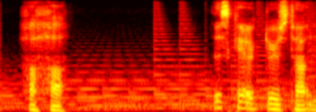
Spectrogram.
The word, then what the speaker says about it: 母: Today's kanji is mother, pronounced bo, haha.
